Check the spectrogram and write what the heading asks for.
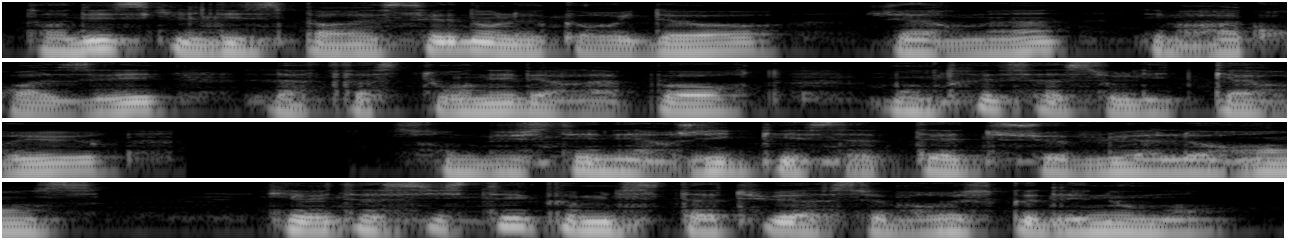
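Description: Male audiobook narrator, measured, dark mellow tone, husky. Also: on the low side, steady tone. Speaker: audiobook reader. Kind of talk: scripted narration.

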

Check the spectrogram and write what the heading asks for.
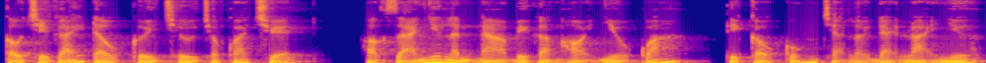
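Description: Deep husky storyteller man. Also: fast, darkish tone. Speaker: narrator. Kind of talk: scripted ghost story narration.

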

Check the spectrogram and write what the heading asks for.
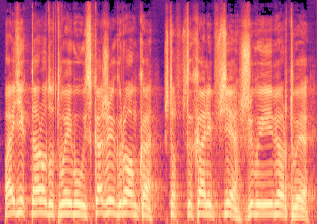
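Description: A man's voice: on the high side, normal speed, natural voice. A man voicing a blinded strongman hero, proud and wrathful, speaking in impassioned outbursts. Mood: proud anger.

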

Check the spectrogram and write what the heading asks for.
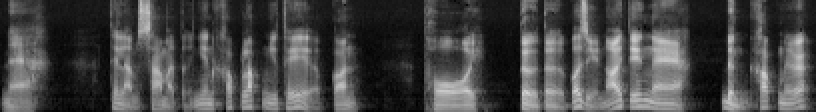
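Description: Stammering old village father, as a narrator puts him on, fussy, lively pitch. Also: moderate pace. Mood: soothing. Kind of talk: audiobook character voice.

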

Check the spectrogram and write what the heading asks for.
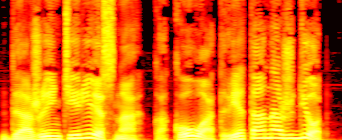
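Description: A man's voice: a little high, wildly swooping pitch, normal speed, no echo, studio quality. A man voicing a chatty, nosy male ghost in an audiobook, speaking in a teasing, wry way.

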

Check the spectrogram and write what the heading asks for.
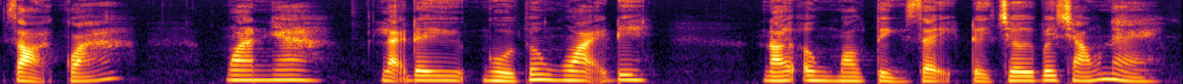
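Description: A woman voicing a kindly, worried middle-aged mother in a read-aloud story, gentle and fussing. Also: lowish voice, steady tone, brisk, dry recording, studio quality, close to an everyday voice.

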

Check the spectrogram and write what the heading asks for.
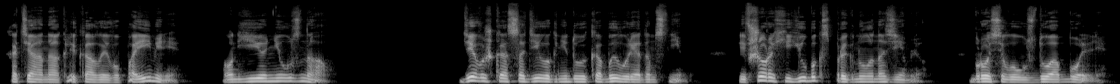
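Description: A man narrating an adventure audiobook in a steady, even storytelling manner. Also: medium pitch, brisk. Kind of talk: scripted narration.

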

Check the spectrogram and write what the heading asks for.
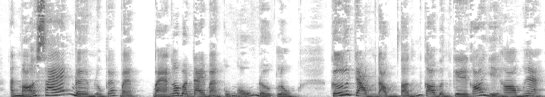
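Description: A woman's voice: mid-range voice, fairly bright tone. Chatty Southern Vietnamese woman telling ghost stories. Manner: chatty, addresses listeners directly. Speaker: storyteller. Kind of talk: casual ghost story narration.

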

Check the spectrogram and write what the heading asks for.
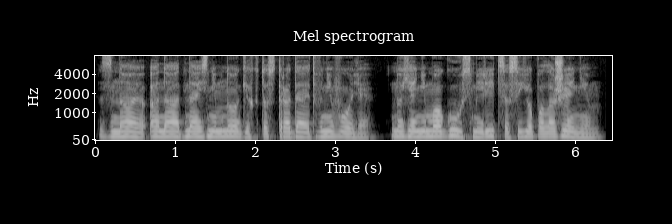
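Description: A woman's voice: low-pitched, flat delivery, normal speed, dark tone, natural voice. A woman voicing a stubborn, impulsive young man who is a wolf shifter, speaking urgently. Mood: insistent. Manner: urgent, insistent.

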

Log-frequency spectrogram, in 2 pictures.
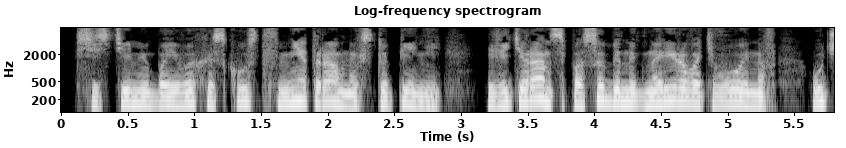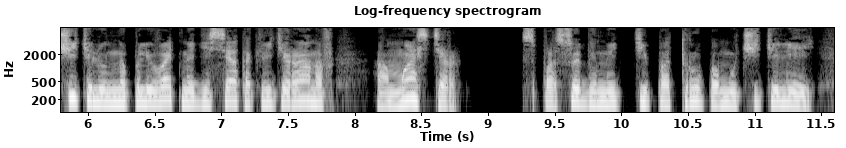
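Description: A man with a fairly high voice narrates a first-person fantasy audiobook. His delivery is measured and tense. The recording is close and dry, with no room sound. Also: a little mellow, dry recording.

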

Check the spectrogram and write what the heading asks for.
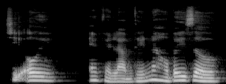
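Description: A woman's voice: on the low side, quick pace, warm tone, close to an everyday voice. A woman voicing a tearful, pregnant young woman who pleads with her older sister. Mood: tearful pleading. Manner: sobbing, pleading.

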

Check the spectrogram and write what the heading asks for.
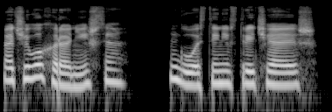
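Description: A woman voicing a stern, menacing male warlord who speaks harshly and slowly. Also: medium pitch, clear, resonant tone, no room sound, clean studio sound, natural voice. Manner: harsh, growling, slow pressing speech.

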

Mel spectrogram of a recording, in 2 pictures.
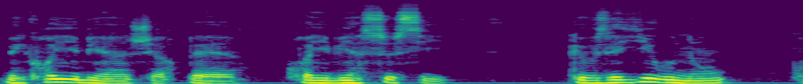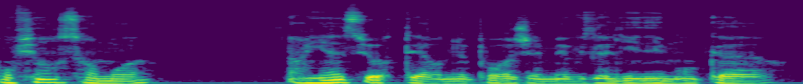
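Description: A male audiobook reader voicing a devoted young woman who speaks gently and pleads with her father. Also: on the low side, steady tone, measured pace, slightly rough. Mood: tender.

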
